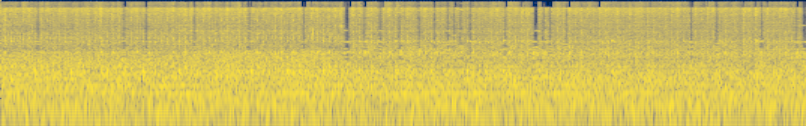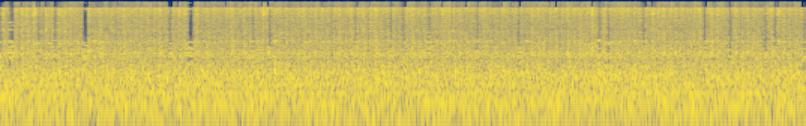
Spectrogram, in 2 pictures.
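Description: Loud, steady, gruff idle with a dense clattering rumble and no clear beat standing out; a knocking diesel at idle.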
